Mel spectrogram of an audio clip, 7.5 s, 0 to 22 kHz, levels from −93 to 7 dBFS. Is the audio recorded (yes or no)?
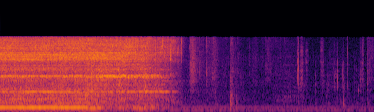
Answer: yes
